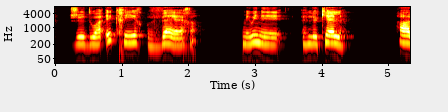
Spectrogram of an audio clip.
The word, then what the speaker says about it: vers: une orientation exemple aller vers quelque chose ou quelqu'un en anglais to white et voici quatre mots qui ont la même prononciation vers mais une orthographe et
